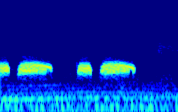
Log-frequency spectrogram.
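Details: Male spotted dove cooing in the deep thunder style: a short hoot, a long mellow note, another short hoot and a drawn-out coo, then quiet over a low hum.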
